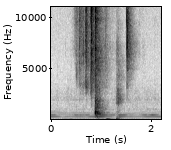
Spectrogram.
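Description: Dice rolling onto a table, a short rattle of sharp clicks about a second in, for a wisdom saving throw. Steady ambient background music drones underneath.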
